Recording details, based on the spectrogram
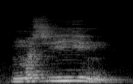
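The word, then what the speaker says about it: machine: یہاں مشین، مشین، یہاں سی ایچ ایک ساتھ آیا لیکن تلفظ شین سے ہو رہا ہے.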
